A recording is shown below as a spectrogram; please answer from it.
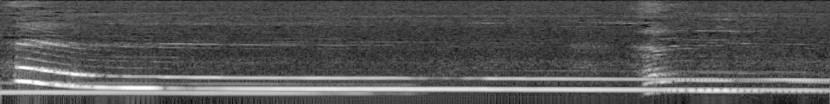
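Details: Pomeranian pet dog being trained to howl, howling on its first try: a sustained tonal howl that drops at the start and then holds steady, with a second, lower steady tone running beneath it for the first two seconds.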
